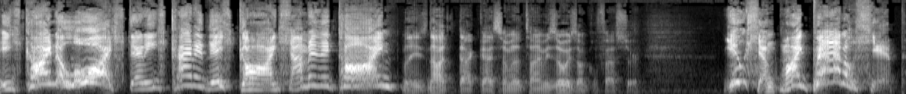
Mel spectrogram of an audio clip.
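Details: Acted, not real: actor's character voice, high-pitched with an added back-of-the-mouth speech impediment: imitated speech impediment (backed articulation)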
